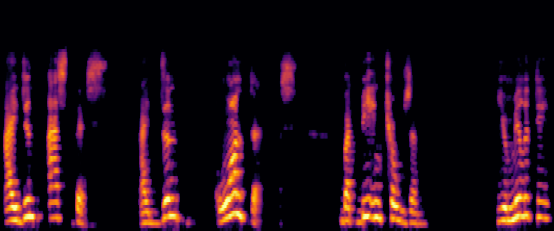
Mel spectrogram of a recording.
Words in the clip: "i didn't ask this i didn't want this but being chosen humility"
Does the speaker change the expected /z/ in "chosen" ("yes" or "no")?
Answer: no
